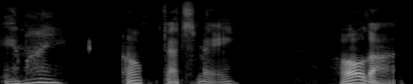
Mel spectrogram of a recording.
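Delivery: ordinary talk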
